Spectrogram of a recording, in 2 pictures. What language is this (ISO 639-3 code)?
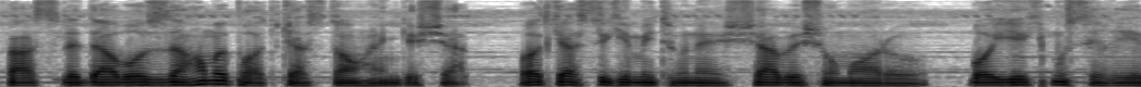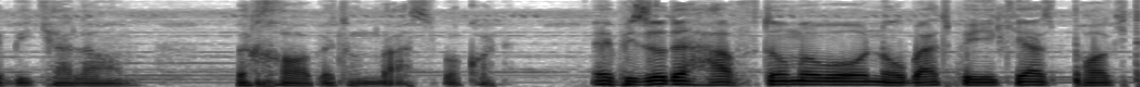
fas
